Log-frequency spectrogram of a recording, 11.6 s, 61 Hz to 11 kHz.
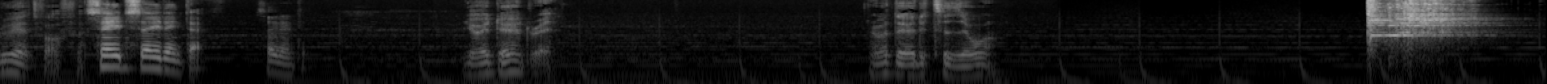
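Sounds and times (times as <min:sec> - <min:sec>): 
speech: 0:00.0 - 0:02.4, 0:03.5 - 0:04.3, 0:06.5 - 0:07.6
plates dropped and shattering on the floor of a police station lunchroom: 0:10.3 - 0:11.4.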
